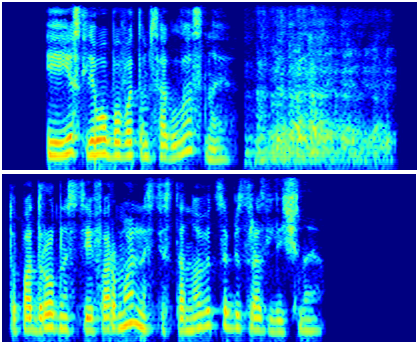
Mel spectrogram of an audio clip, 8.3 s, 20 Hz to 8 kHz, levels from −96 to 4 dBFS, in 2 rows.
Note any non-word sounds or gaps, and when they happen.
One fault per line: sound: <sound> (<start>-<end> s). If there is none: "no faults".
sound: laugh (2.4-4.0 s)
